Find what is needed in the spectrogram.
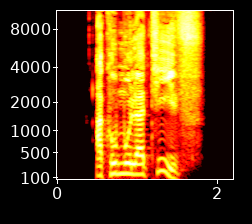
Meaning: accumulative
- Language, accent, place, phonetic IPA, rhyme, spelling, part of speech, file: German, Germany, Berlin, [akumulaˈtiːf], -iːf, akkumulativ, adjective, De-akkumulativ.ogg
